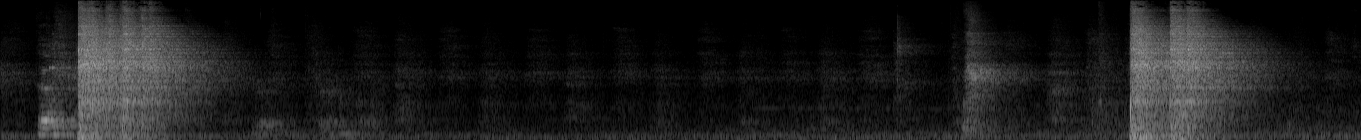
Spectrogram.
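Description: A heavy barbell crashes down onto the floor, with the weight plates clanging and rattling.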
